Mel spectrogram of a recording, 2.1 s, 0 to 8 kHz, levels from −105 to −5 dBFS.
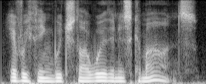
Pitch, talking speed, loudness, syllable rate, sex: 115 Hz, 145 wpm, -15 LUFS, 6.0 syllables/s, male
